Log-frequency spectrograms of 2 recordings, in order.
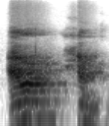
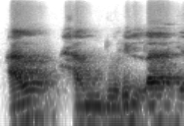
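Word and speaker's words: الحمد لله: Nah, huruf lam ini bukan termasuk huruf qolah-qolah, maka dia nggak boleh ada buntutnya. Habis Pak bacanya. Alham. Nggak boleh dibaca bunyi la-nya itu nggak boleh. Nah, harus dibaca habis. Alhamdulillahi Rabbil alamin.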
